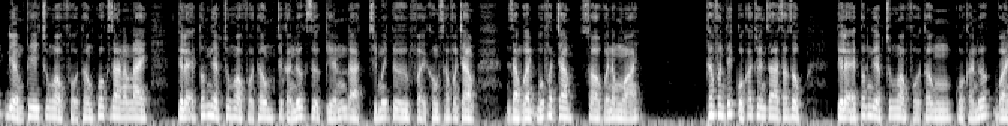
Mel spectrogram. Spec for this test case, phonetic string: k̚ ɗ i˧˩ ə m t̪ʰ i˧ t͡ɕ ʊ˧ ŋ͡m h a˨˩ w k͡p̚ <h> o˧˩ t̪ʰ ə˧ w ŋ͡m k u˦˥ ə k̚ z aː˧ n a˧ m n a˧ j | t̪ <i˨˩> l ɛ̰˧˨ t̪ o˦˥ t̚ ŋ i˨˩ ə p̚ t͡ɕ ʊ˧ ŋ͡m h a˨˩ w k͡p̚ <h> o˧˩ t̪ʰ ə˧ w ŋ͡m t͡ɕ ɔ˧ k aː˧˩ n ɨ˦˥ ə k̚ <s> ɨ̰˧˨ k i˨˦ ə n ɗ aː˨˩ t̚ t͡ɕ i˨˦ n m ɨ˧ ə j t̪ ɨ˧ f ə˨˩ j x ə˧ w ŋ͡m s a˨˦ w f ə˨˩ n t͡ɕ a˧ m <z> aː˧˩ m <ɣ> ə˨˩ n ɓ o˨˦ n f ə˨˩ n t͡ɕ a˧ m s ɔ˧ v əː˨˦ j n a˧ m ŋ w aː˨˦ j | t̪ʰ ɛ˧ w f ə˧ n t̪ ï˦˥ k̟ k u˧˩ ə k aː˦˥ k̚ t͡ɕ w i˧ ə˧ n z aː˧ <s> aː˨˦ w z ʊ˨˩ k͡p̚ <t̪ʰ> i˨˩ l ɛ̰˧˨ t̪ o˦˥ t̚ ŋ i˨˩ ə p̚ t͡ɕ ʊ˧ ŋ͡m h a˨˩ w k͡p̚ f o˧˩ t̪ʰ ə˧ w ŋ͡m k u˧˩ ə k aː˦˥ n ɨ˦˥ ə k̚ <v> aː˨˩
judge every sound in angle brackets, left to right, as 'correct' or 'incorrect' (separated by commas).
incorrect, correct, incorrect, incorrect, correct, correct, incorrect, incorrect, correct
